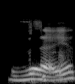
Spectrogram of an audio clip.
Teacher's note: Zalnya ujung lidahnya ada di ujung gigi seri atas. Za ya, tidak tertukar dengan zai.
